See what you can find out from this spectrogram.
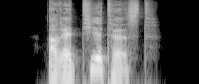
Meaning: inflection of arretieren: 1. second-person singular preterite 2. second-person singular subjunctive II
- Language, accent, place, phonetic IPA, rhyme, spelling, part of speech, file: German, Germany, Berlin, [aʁəˈtiːɐ̯təst], -iːɐ̯təst, arretiertest, verb, De-arretiertest.ogg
